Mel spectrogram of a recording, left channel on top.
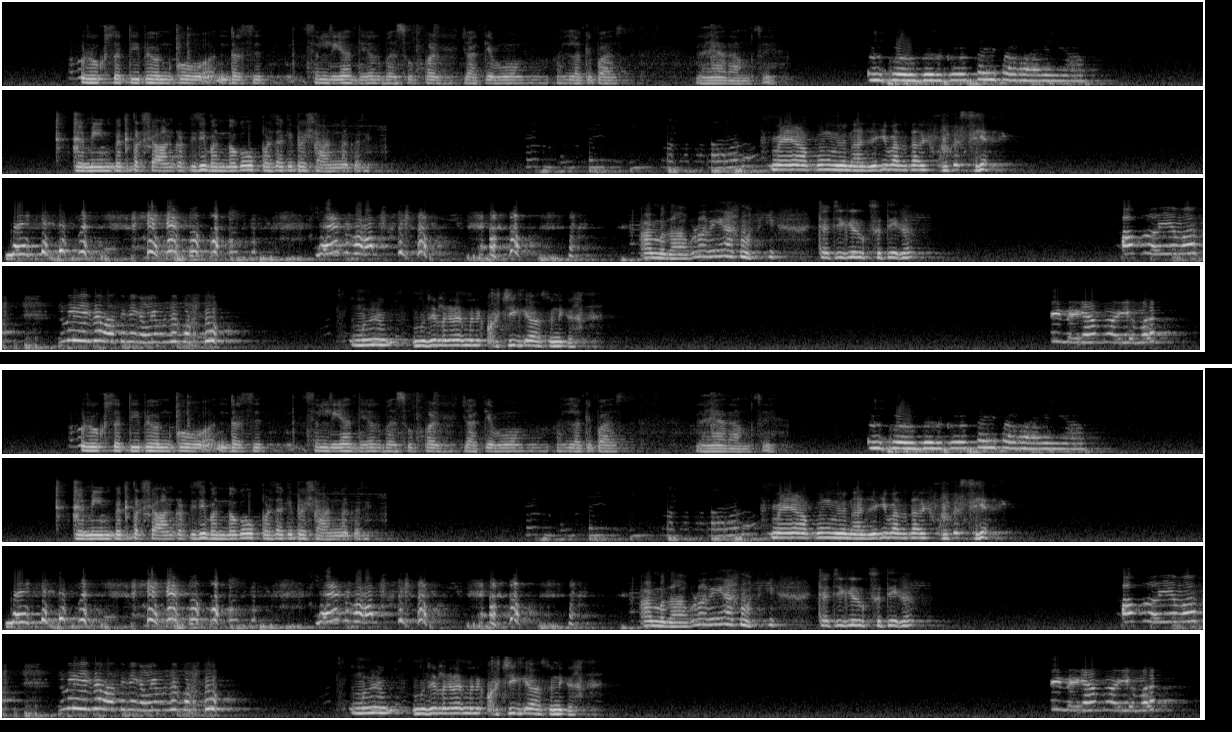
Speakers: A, on the right (about 75°); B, on the right (about 15°).
A: روخ ستی پہ ان کو درشت تسلیاں دیں اور بس اوپر جا کے وہ اللہ کے پاس رہیں آرام سے
B: بالکل بالکل صحی کرما رہے ہیںپ
A: زمین پہ تو پریشان کرتی تھی بندوں کو اوپر ج کے پریشان نہ کرے
B: جی بالکل بالکل صحیح <unintelligible>
A: میں آپ کو مناجی گ بہ تاریخ ہے
B: نہیں <unintelligible> ایک بات
A: ابد بڑ رہی آ چاچی کی رخ ستی کا
B: اف م <unintelligible> فز گلے مج کو <unintelligible>
A: مج مجھے لگ رہا ہے میں نے خوشی کیا سنکا <unintelligible>
B: کیا پئیوم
